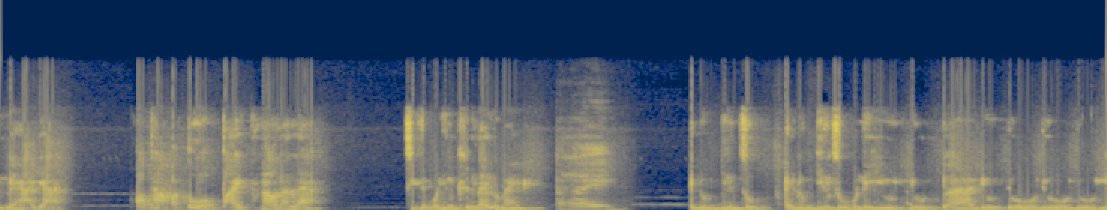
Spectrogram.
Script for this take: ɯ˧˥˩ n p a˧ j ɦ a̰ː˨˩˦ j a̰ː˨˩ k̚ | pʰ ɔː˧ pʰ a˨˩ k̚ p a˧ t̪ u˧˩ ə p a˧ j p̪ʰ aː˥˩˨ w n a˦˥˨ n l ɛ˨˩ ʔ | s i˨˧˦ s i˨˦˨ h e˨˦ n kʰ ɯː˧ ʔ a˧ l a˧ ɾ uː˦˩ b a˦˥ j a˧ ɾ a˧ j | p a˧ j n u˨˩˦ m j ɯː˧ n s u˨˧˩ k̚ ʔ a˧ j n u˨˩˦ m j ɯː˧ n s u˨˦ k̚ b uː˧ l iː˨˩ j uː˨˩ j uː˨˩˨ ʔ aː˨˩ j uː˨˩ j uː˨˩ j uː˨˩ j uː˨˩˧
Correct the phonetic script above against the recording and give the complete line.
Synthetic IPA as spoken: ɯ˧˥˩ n p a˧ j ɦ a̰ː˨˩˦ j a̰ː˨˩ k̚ | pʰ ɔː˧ pʰ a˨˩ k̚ p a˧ t̪ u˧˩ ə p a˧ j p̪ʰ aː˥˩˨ w n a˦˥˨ n l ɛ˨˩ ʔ | s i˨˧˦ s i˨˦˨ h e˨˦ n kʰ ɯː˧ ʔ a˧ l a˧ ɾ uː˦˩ m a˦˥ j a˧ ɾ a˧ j | ʔ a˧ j n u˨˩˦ m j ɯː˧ n s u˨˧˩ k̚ ʔ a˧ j n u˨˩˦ m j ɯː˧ n s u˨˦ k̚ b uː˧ l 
